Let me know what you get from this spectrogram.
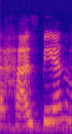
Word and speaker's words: hasbian: The has-been lesbian? – I'm sorry. – The has-been? – Has-been? – Yes. – Okay. – H-A-S-B-I-A-N.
